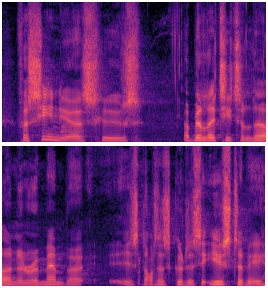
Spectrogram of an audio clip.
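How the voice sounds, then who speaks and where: At a moderate pace, a man is speaking. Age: 80s+. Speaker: comedy student, retired accountant. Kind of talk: stand-up. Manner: halting.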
